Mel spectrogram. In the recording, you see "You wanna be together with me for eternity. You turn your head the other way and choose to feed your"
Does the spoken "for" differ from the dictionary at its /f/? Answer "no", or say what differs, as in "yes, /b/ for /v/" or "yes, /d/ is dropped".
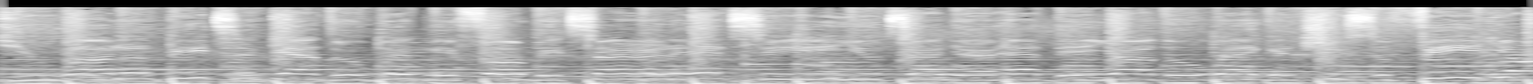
no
